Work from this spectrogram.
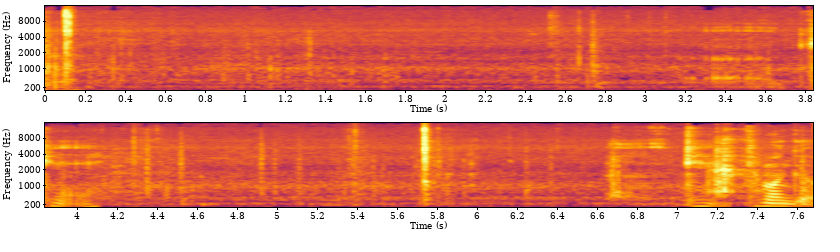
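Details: Honeybee swarm being shaken into a hive, the bees marching in: a low steady hum of many wings under sharp knocks of wood and a few clicks, with people talking near the end.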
